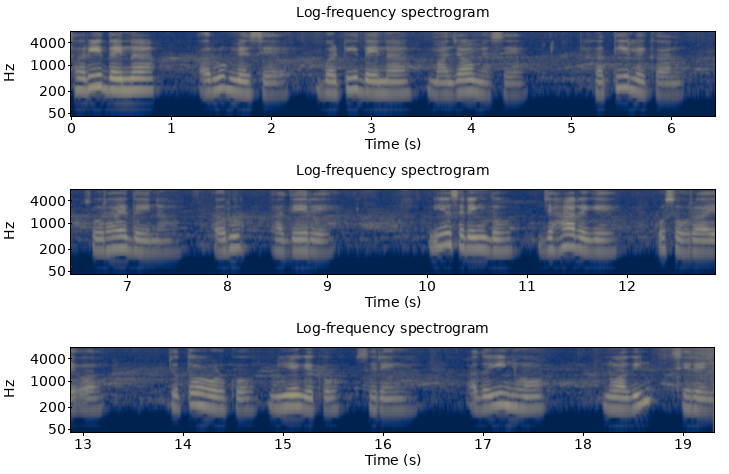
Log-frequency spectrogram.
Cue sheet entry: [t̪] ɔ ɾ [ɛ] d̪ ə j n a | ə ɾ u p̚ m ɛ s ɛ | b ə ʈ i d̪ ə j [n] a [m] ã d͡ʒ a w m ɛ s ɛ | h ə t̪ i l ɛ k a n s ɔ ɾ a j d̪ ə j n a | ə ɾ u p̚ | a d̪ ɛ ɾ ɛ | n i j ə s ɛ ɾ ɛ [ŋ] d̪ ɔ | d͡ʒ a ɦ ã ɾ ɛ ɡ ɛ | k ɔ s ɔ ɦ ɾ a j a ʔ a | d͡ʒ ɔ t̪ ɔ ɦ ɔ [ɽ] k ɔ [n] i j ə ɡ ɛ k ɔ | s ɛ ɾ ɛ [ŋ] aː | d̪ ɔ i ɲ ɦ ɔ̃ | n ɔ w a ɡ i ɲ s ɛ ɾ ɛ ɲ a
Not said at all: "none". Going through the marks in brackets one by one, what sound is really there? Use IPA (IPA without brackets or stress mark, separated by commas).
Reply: t̪ʰ, i, n, m, ŋ, ɽ, n, ŋ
